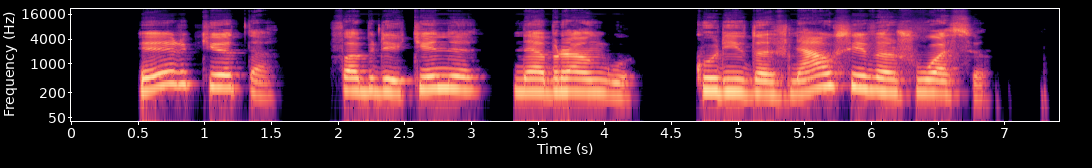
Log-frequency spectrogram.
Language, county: Lithuanian, Kaunas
